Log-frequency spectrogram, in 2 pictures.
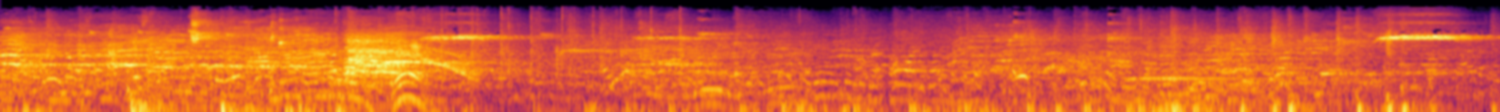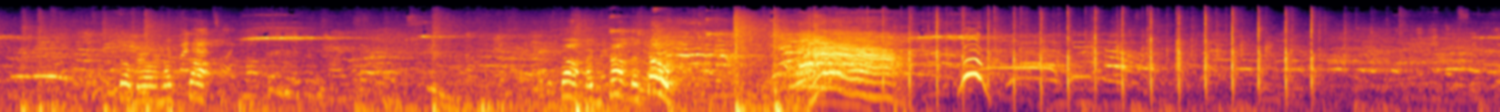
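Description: A volleyball is struck with dull thumps in an echoing hall.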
